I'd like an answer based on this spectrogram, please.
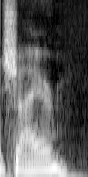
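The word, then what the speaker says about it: Scheyer: Then there's John Shire, whose name rhymes with choir.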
